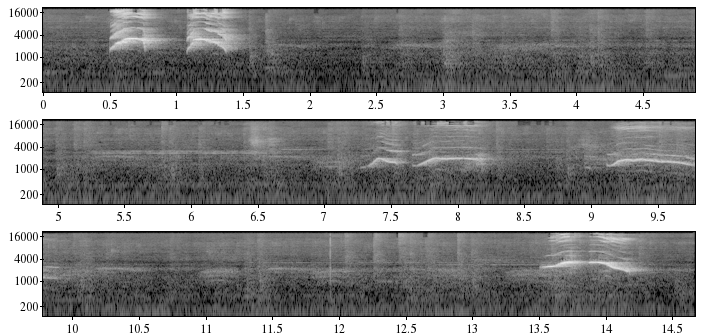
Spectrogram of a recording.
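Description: A cockatiel gives loud, shrill rising whistles in short pairs, with quiet pauses between.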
